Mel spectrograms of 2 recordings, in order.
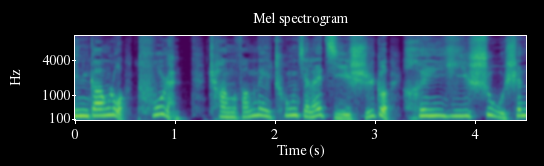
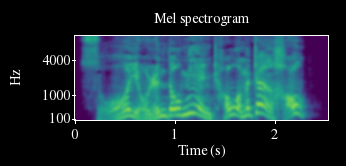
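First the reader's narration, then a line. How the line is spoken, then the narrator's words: Loud. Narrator (Chinese): 莫名边上的一名武人大声说道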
